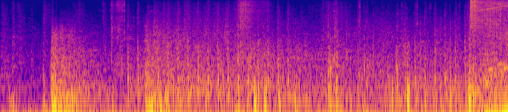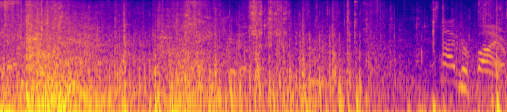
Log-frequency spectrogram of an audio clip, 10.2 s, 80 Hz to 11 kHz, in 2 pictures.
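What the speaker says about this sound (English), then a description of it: "Sniper fire, move it!" Gunfire crackles through a Halo 5 multiplayer match, with dense bursts of sniper and automatic shots, a louder swell midway, and game effects layered throughout with voices speaking.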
